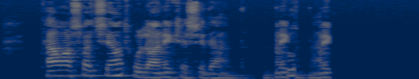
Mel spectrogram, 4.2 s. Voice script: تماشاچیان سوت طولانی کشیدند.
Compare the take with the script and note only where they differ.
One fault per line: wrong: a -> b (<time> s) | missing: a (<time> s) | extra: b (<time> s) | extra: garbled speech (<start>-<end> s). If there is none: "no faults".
missing: سوت (1.2 s)
extra: garbled speech (2.6-3.3 s)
